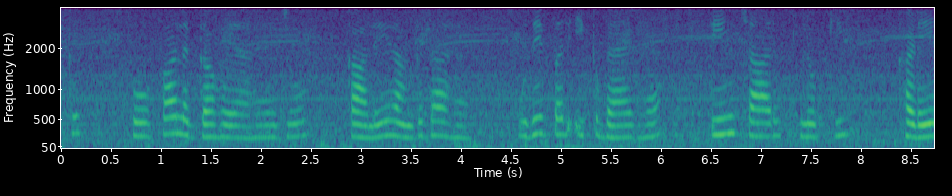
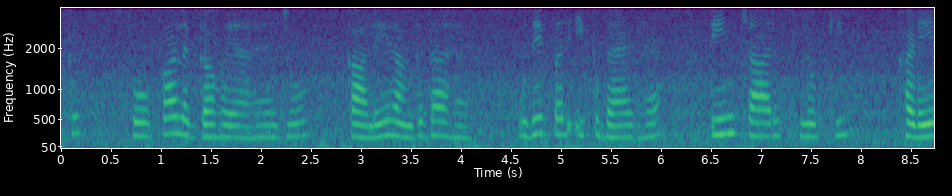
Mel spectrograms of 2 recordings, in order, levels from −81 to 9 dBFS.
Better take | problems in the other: second | background sound (Domestic sounds, home sounds + Wind instrument, woodwind instrument); 19 dB below the speech

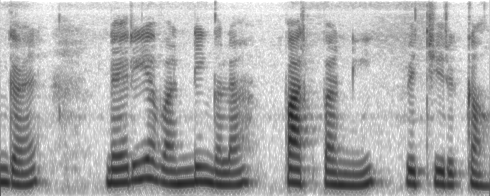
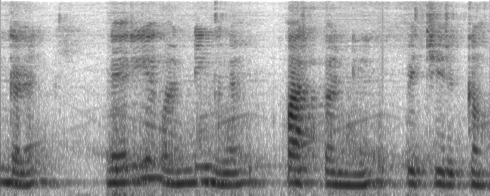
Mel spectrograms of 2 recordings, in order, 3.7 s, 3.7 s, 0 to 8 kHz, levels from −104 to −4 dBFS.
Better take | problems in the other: first | noise reduction (neural separator model SepFormer DNS4)

